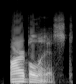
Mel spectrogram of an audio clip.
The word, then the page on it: arbalest: American English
